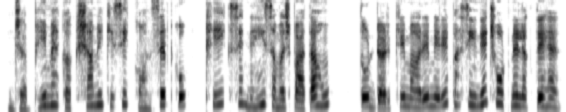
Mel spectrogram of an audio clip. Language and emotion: Hindi, fearful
